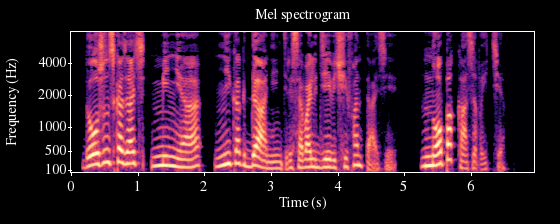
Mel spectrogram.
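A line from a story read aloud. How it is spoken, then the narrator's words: Growled. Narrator (Russian): Рыкнул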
